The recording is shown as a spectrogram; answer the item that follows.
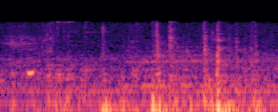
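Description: A raw turkey being worked by hand in a stainless-steel sink: three short, soft thumps of the bird knocking against the sink in the second half.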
